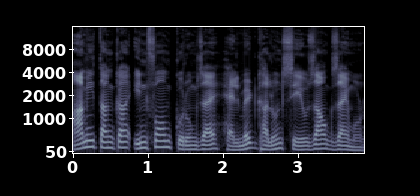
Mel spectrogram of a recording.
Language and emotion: Goan Konkani, neutral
